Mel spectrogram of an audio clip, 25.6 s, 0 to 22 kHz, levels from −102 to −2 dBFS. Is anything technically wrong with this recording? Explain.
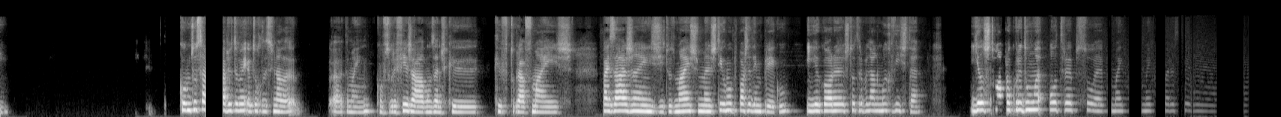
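Yes, there are three faults.

Playback stall, 4.10 to 4.46 s: the speech halts mid-flow and the output goes silent for about 0.35 s before resuming. This is likely the player running short of buffered data, or its audio thread being blocked, so it had nothing to send to the output until it recovered. The gap is long enough to hear clearly as an interruption rather than a natural pause.

Time-compressed catch-up, 4.46 to 7.46 s: after the stall, the speech runs at 1.1 times normal speed for three seconds while the pitch stays unchanged. To recover the lost time, the player trims out small slices of the backlog and cross-fades across each cut. As a result, the delivery sounds hurried until playback settles back to normal pace.

Truncation distortion on a fade, 20.65 s to the end: the fade-out that begins around 20.65 s degrades toward its tail. 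The fade or gain stage keeps too few bits (the sound fits only 10) and applies no dither. As the level approaches the smallest step, the waveform collapses into a few square steps. From about 22.37 s the quiet end turns gritty.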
